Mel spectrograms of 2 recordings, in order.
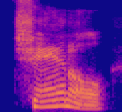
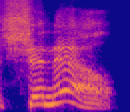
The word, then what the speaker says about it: Chanel: the label and i was like channel who would wear this no joke channel it was chanel so like and my wife's like you mean chanel i'm like oh is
